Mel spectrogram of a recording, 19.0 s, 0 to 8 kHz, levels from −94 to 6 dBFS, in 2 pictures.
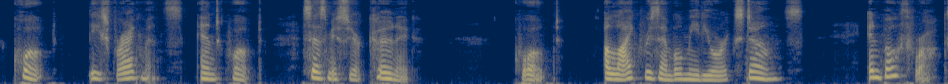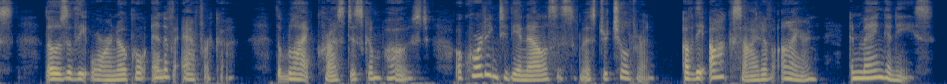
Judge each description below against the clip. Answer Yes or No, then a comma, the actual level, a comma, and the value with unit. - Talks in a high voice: Yes, high, 205 Hz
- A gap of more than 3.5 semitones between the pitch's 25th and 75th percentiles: Yes, average, 3.9 semitones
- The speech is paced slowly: Yes, slow, 120 wpm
